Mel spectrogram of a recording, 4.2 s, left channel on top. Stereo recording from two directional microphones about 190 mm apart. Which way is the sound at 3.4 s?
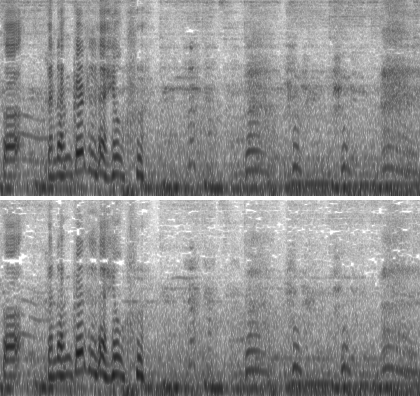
25° right (ahead or behind).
